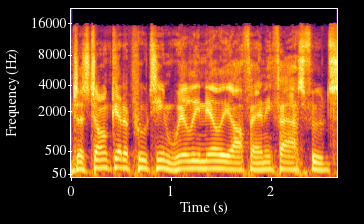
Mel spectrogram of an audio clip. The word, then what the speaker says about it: poutine: Well, poutine, if you really want to say it right and not get everybody bent out of shape. But poutine is fine.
